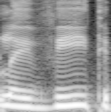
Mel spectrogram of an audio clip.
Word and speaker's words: Levite: que essa Clínica faz especificamente maravilha o Instituto levite pegando até um pouquinho da da etimologia e Pô você até soube pronunciar corretamente que Geralmente a galera não pronuncia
